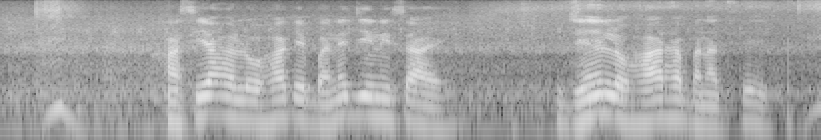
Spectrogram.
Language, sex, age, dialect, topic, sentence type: Chhattisgarhi, male, 18-24, Eastern, agriculture, statement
